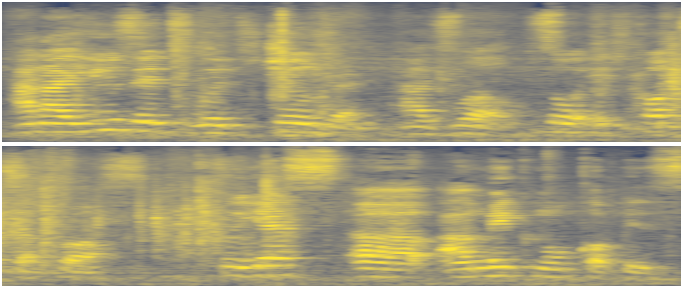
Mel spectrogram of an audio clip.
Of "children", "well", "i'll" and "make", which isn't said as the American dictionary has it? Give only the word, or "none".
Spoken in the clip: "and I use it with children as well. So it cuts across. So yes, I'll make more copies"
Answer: none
